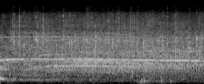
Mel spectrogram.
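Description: Steady audience applause fills the whole two seconds, a dense, even wash of clapping with some cheering from the crowd, loud and continuous with no individual claps standing out.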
